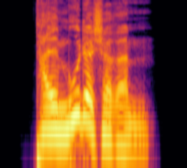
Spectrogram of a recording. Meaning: strong dative masculine/neuter singular comparative degree of talmudisch
- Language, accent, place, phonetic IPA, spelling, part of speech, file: German, Germany, Berlin, [talˈmuːdɪʃəʁəm], talmudischerem, adjective, De-talmudischerem.ogg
